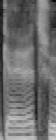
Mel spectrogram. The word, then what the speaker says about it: Keiretsu: Daar heb je de, hoe zeg ik dat goed, de Keiretsu. – Ja, eh, Keiretsu eh, wil zeggen dat een bedrijf heel erg verweven is met eigenlijk haar financiers, met haar leveranciers.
